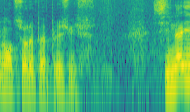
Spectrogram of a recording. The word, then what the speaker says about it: Sinaï: Sinaï et Sina s'écrivent de deux manières différentes, mais se prononcent de la même manière.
